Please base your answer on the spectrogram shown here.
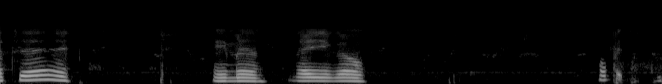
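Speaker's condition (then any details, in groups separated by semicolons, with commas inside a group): Cerebral palsy, quadriplegic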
